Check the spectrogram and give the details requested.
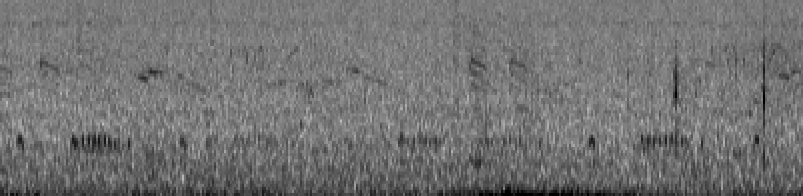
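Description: Wild birds calling in the bush: a short hooting note repeated several times at irregular gaps, with faint higher chirps from small birds. A low rumble swells for a second or so about halfway through.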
